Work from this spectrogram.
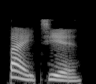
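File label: "拜见", Mandarin Chinese; hsk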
